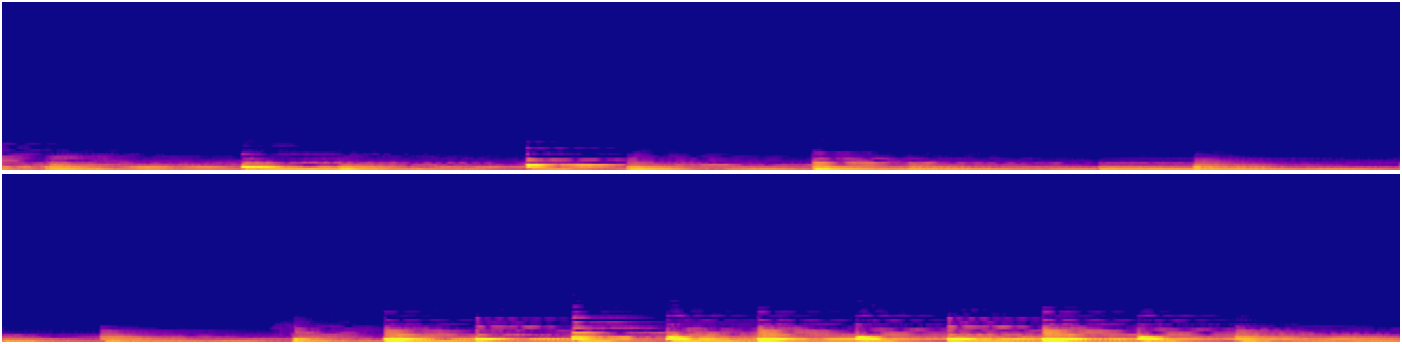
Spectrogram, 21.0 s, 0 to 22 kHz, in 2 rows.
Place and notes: Montreal: Saint-Louis-de-Gonzague Church - Saint-Louis-de-Gonzague Church
equipment used: digital recorder, two dynamic microphones and stands
This is a recording of my wife playing the piano for our baby daughter in the church (Reverberant space with arch ceiling). I used ORTF stereo recording techniques with a distance of 140 cm from the sound source.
